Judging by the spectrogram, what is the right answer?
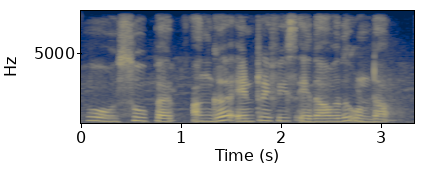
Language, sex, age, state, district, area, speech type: Tamil, female, 30-45, Tamil Nadu, Kanchipuram, urban, read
